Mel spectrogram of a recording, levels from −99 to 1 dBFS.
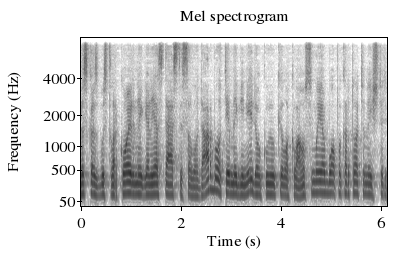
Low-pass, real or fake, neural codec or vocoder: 7.2 kHz; fake; codec, 16 kHz, 1.1 kbps, Voila-Tokenizer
